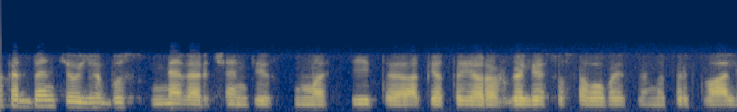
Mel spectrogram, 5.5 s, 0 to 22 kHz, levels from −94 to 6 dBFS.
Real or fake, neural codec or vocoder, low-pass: real; none; 5.4 kHz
